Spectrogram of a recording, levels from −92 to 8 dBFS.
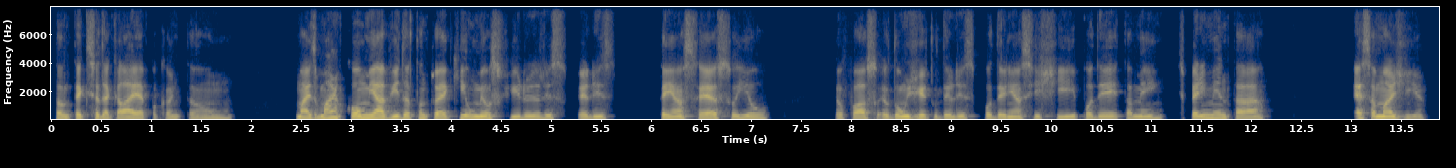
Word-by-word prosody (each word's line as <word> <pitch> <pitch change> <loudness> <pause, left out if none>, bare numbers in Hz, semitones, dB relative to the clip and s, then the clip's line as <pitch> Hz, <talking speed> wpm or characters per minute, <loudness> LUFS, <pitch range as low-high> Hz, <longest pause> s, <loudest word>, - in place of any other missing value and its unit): então 120 -1 -1
tem 140 +3 +3
que 140 - -14
ser 150 - -1
daquela 135 +2 +3
época, 120 -1 -1
então. 125 +8 -8 0.7
Mas 130 0 +4
marcou 165 -1 +3
minha 175 0 +7
vida, 155 +5 +2
tanto 175 -3 -5
é 155 0 +4
que 155 +4 -3
o 170 - +3
meus 155 +2 +3
filhos 150 +4 -1
eles 170 +1 -4
eles 140 +4 -2 0.4
têm 140 0 +3
acesso 155 +2 +1
e 170 - -3
eu 170 0 -3 0.7
eu 120 - -5
faço 140 +3 0
eu - - -3
dou 135 +5 +1
um 150 - +8
jeito 130 +1 -1
deles 145 +4 -3
poderem 135 -3 -2
assistir 140 -1 -4
e - - -6
poder, 155 0 -3
também, 155 +1 -3 0.2
experimentar 160 -4 0 0.9
essa 130 +4 +1
magia. 115 -7 +2
150 Hz, 165 wpm, -21 LUFS, 135-160 Hz, 0.9 s, um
